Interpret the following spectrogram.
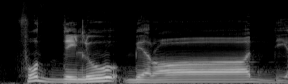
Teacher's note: را اینجا تفخیم هست چون فتحه داره، الف هم تابع را تفخیم میشه. و مدی که در برادی هست مد لازم کلمی مثقل.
